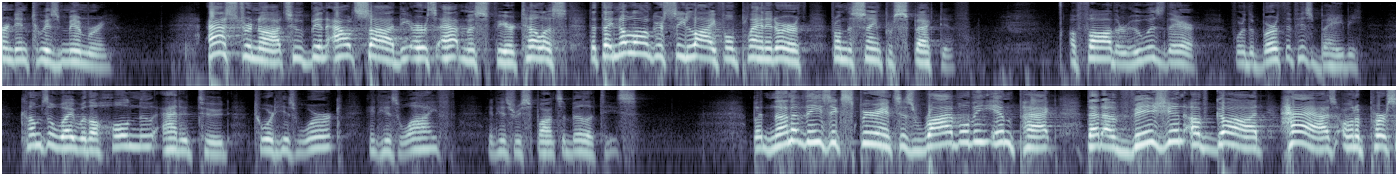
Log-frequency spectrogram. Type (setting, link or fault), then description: setting, large echoing room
